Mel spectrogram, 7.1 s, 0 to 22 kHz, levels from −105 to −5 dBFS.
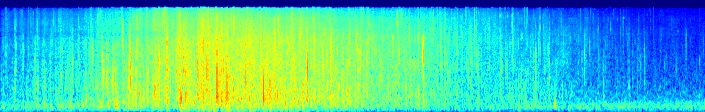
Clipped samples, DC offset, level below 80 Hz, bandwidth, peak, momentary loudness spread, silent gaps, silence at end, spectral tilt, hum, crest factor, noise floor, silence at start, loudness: under 0.1%; under 0.1%; -68 dBFS; 17 kHz; -2 dBFS; 25 LU; none; 1.4 s; -0.5 dB/octave; none; 30 dB; -59 dBFS; 0.15 s; -26 LUFS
